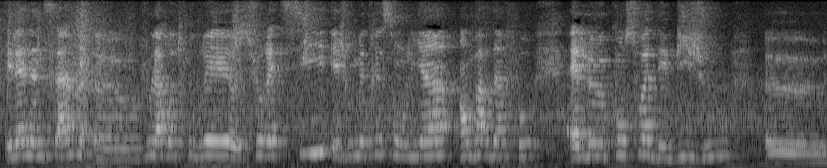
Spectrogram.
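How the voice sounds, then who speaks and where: A woman casually reviewing beauty box products, chatty and enthusiastic, often pausing with fillers, recorded indoors at home. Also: fairly high pitch, distant mic. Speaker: beauty box unboxing vlogger. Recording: roomy sound from a mic set back, faint hiss.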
